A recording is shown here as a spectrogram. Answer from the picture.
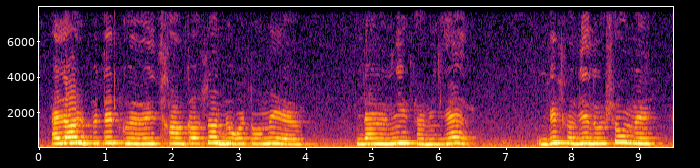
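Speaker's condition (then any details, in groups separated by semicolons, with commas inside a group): Cerebral palsy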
